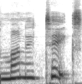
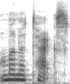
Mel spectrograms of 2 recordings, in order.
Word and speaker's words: Monetics: That was Monetics, not Monetax.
